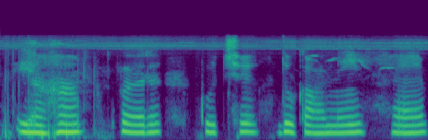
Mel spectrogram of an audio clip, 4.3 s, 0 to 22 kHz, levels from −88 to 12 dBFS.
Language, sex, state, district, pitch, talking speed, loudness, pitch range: Hindi, female, Punjab, Pathankot, 230 Hz, 70 wpm, -16 LUFS, 220-240 Hz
